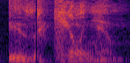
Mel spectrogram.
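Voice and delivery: normal talking voice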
